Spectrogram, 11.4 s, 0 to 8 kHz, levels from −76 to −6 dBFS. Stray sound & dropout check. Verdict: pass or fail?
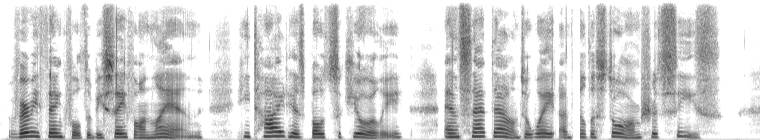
fail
